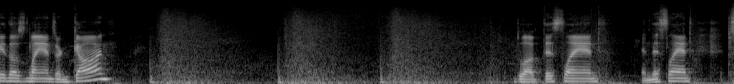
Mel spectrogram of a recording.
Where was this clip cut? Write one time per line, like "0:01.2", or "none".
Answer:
0:04.8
